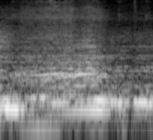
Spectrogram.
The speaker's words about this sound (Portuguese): Passando uma moto aqui, como de sempre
